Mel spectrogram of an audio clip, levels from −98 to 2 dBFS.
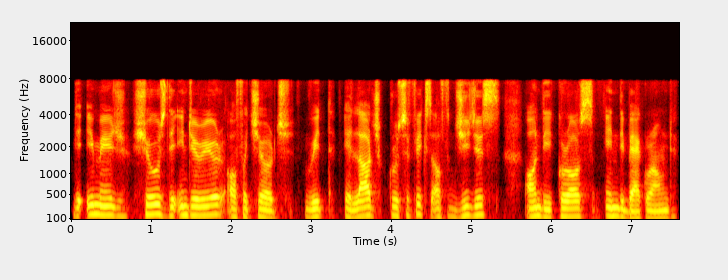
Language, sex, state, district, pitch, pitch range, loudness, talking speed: English, male, Sikkim, Gangtok, 125 Hz, 115-135 Hz, -20 LUFS, 160 wpm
